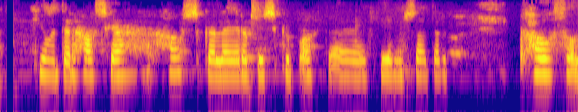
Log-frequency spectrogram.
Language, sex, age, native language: Icelandic, female, 11, Icelandic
